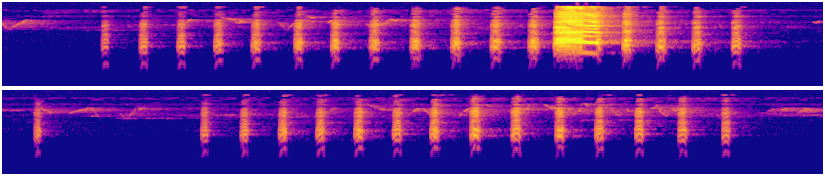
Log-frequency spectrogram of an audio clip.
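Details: Decoy red junglefowl hen used to lure wild junglefowl: a quick run of evenly spaced clucks, about five per second. A loud harsh burst comes near the middle, then a brief pause before another long cluck series.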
